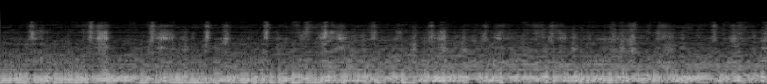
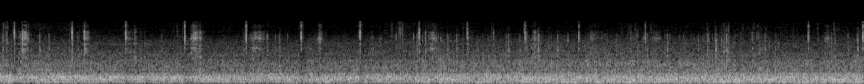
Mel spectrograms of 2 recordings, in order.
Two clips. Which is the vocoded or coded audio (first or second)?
first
